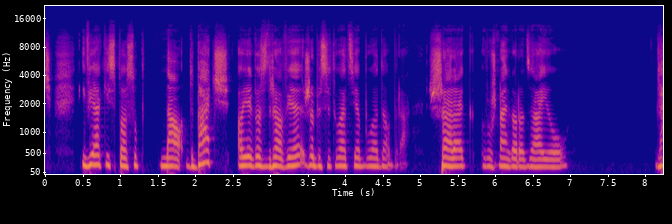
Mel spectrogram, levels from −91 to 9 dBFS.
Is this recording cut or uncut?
cut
